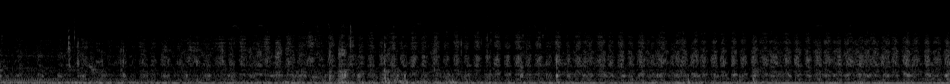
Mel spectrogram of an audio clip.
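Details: Rottweilers panting after a fight: continuous quick breathy huffs, fairly even in loudness, over a low steady background hum.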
